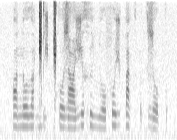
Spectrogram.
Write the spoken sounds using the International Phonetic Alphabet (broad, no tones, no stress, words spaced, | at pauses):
ɒnoðɒɡ͡ǁiʒ ǁʰozɑ ʒəxʉʎofoʒ pakʔəkzok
